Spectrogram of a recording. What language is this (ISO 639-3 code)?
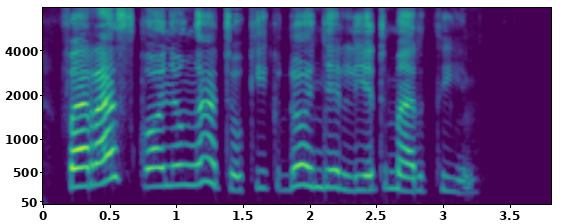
luo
